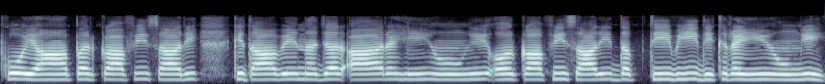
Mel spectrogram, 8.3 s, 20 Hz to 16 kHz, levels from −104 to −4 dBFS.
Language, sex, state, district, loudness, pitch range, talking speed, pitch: Hindi, female, Uttar Pradesh, Hamirpur, -15 LUFS, 230-245 Hz, 130 wpm, 240 Hz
